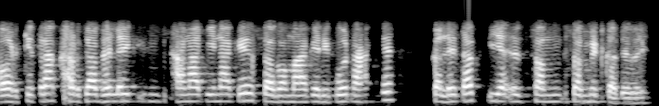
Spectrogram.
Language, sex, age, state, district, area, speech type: Maithili, male, 18-30, Bihar, Sitamarhi, rural, conversation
